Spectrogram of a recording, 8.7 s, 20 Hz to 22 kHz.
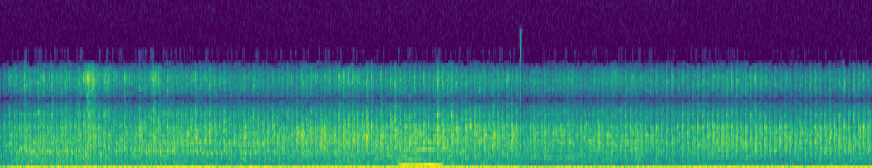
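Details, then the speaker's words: Car that sat for 3 years, started after tapping on the starter, running with no exhaust fitted. Steady, raw, very loud deep rapid thumping at idle; loud idle with no exhaust. "all right she's going to be loud cuz we have no exhaust on this thing ladies and gentlemen"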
